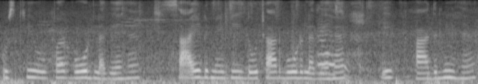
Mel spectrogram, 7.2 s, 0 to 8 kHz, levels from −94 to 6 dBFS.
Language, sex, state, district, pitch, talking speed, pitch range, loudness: Hindi, female, Bihar, West Champaran, 220 Hz, 135 wpm, 200-230 Hz, -19 LUFS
